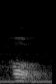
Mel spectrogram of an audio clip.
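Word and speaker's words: ὁ: Solamente el espíritu rudo altera, ¿verdad? O afecta la pronunciación. Cuando vean, cada vez que vean, ¿verdad? Pues en una vocal, el espíritu rudo, entonces se va a pronunciar, ¿verdad? Se le va a añadir una J a esa letra, ¿verdad?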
